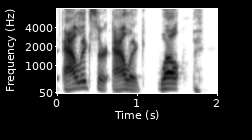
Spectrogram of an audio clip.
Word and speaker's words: Alex: so uh steelax says Alex or Alec well his name is spelled Alex murdaugh and it's apparently pronounced Alec Murdock yeah so I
